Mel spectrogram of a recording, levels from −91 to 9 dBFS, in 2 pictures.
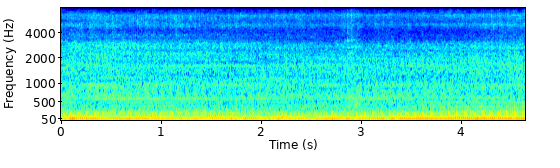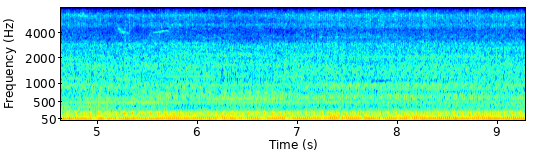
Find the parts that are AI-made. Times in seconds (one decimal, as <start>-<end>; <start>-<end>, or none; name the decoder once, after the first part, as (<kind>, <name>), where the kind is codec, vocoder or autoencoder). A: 1.7-3.7 (vocoder, BigVGAN v2); 4.9-5.4; 6.2-9.3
